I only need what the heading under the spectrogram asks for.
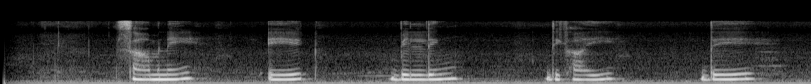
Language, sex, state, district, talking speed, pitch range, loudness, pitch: Hindi, female, Haryana, Charkhi Dadri, 45 wpm, 225-250 Hz, -14 LUFS, 230 Hz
